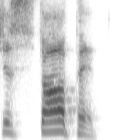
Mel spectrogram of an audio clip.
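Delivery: imitated pained pleading. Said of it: "pain in his voice".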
